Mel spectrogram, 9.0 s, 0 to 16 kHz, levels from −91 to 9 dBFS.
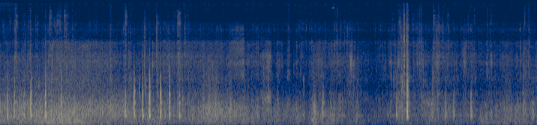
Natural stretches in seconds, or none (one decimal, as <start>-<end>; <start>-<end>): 0.0-1.0; 2.0-9.0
